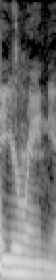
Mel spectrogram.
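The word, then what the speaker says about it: Ureña: Is that how you say his name? Jose Urania, yep, on Wednesday night.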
